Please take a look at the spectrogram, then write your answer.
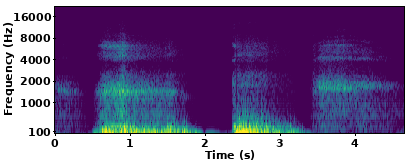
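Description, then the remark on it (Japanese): Slow, warm breaths exhaled right up against the microphone: two long, loud, airy exhales separated by a pause, then a third, softer one trailing off, with no talking. “私の熱い吐息を感じるだけでカウパー出まくってるでしょ。”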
